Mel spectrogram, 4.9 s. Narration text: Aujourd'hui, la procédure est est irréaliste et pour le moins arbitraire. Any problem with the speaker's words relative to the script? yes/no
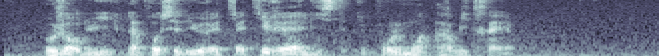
no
